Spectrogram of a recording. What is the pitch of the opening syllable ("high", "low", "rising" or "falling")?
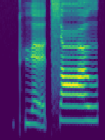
low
